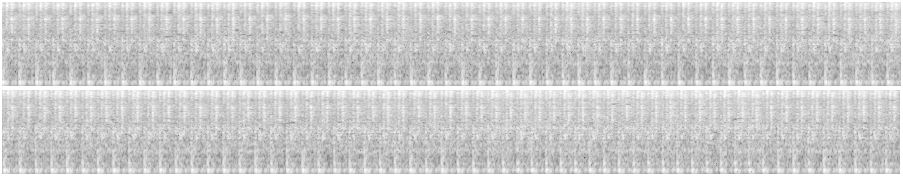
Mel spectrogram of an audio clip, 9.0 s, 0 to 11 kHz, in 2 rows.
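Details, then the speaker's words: GY6 157QMJ bored to 61mm, A9 cam, PD24J carb with 35 pilot/108 main jets, free-flow exhaust, cold on automatic choke: steady, quick, unbroken single-cylinder putter while warming, settling near 1800 rpm and about 14.7 AFR; normal cold idle. "these autos don't really are pretty crappy a manual choke is the best way to go so now I got to wait for it to level out"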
